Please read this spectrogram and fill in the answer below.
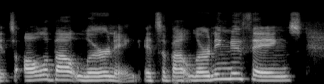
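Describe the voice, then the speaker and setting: A woman speaks at medium pitch with ordinary pitch variation. It is a normal speaking voice. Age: 60s. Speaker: alternative physical therapist and author. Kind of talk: interview conversation.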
